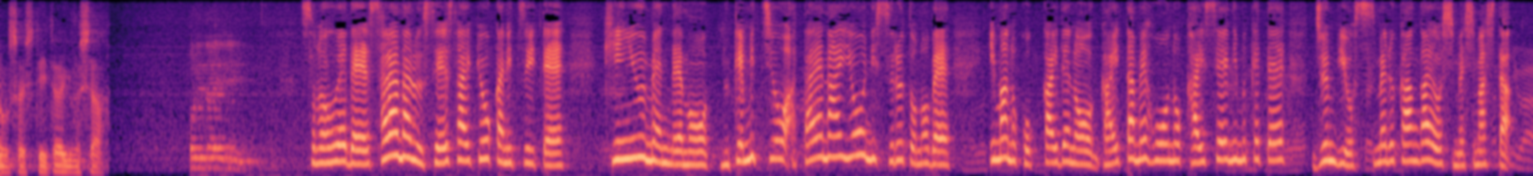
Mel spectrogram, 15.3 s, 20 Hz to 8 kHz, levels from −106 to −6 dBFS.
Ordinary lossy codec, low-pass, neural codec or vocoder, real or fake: none; none; none; real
